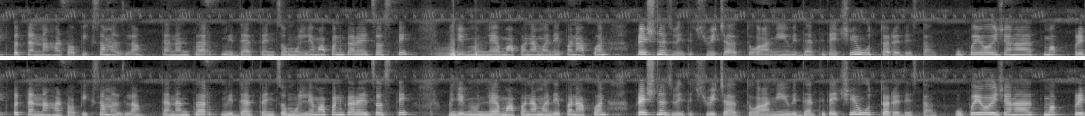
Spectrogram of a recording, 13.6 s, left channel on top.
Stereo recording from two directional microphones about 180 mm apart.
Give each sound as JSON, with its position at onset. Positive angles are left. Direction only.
{"t": 0.1, "sound": "speech", "side_deg": -30}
